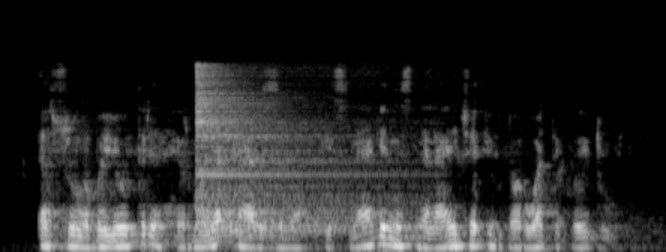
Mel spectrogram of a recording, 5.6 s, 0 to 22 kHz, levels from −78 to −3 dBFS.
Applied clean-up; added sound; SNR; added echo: none; Crash cymbal; 7 dB; reverberation time 1.1 s.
